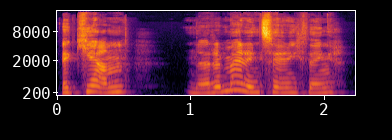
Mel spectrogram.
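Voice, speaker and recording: A woman's voice: a little high, steady tone, a little fast, natural voice. A woman playing a possessive girlfriend who is secretly a witch, coy and sweetly menacing, in an ASMR roleplay. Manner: coy, teasing, veiled threats in a sweet tone.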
